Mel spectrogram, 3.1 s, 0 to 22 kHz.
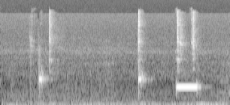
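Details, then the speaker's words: Icom IC-7300 internal auto antenna tuner near the top of the band with SWR not quite below 3:1: button clicks, two short high beeps, then one longer lower tone, no relay chatter; the rig keyed briefly and the tune indicator stayed off. "you notice it keyed very briefly but the tune indicator is not on and I'll try it again"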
